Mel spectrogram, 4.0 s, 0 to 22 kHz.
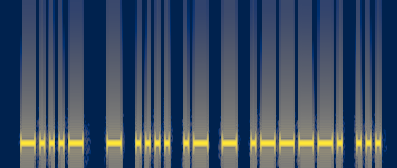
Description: Morse code, heard as a keyed tone, about 25 wpm, 600 Hz. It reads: <BT> THAT'S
